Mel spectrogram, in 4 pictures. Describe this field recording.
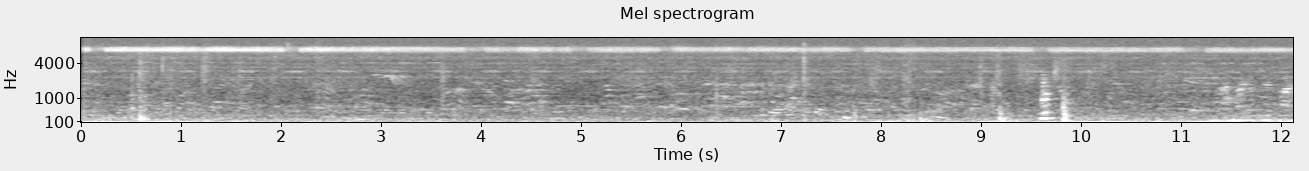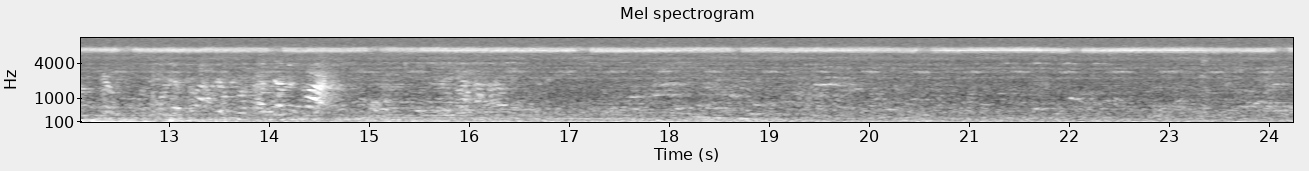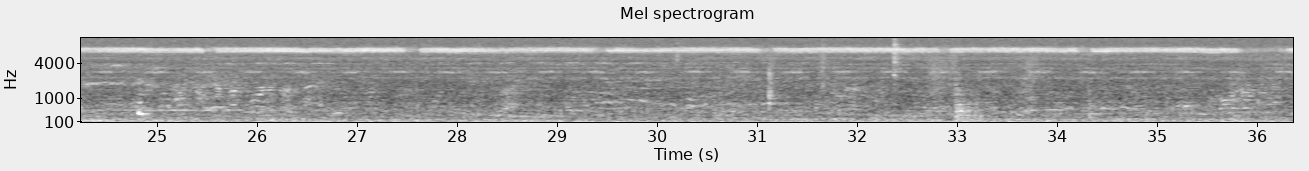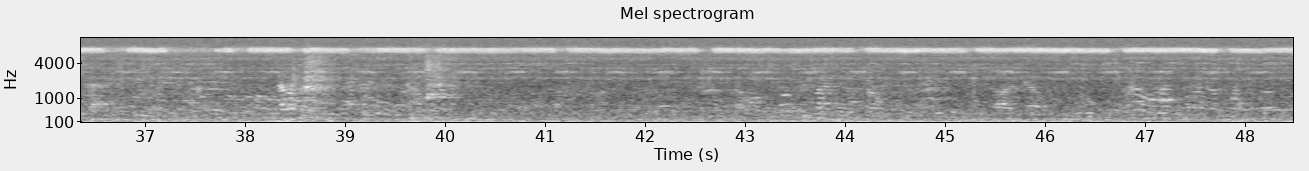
ambiance enregistrée sur le tournage de bal poussiere dhenri duparc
